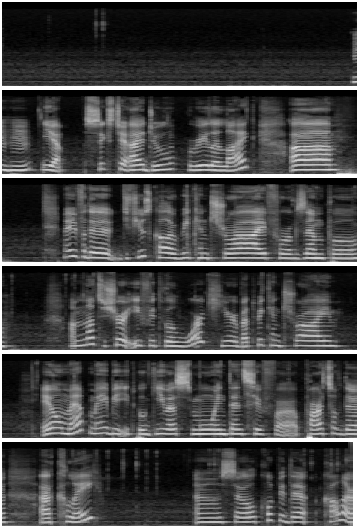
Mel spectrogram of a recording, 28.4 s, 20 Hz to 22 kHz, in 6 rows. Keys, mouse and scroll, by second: 1.2 click, 1.4 click, 1.7 scroll up 1, 3.6-5.7 scroll down 1, 8.0-8.5 scroll up 1, 8.7 scroll down 1, 11.5 click, 11.6 click, 12.0 m, 13.1 click, 13.5 middle click, 13.7 middle click, 13.8-14.2 scroll down 1, 14.2 middle click, 14.3 middle click, 14.5 scroll up 1, 15.1 middle click, 15.2 middle click, 15.4 click, 16.2 click, 16.5 scroll up 1, 17.0 middle click, 17.1 middle click, 17.7 click, 17.7 click, 19.4 click, 24.6 middle click, 24.8 middle click, 24.9 middle click, 25.1 double middle click, 25.3 click, 25.5 click, 25.6 middle click, 25.7 double middle click, 26.4 click, 26.5 click, 26.6 click, 26.6 double click, 27.7 right click, 27.8 right click, 28.1 click, 28.1 double click, 28.3 middle click.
